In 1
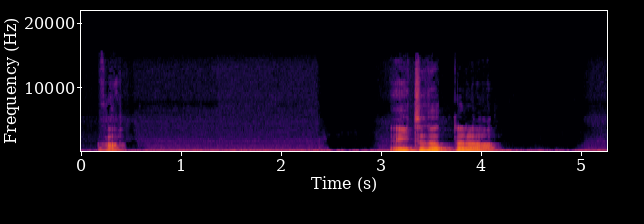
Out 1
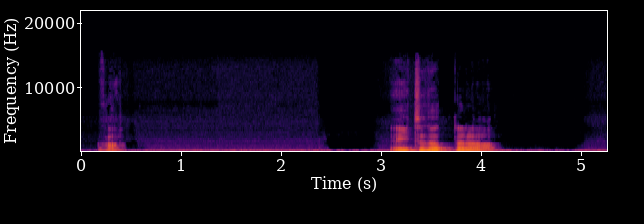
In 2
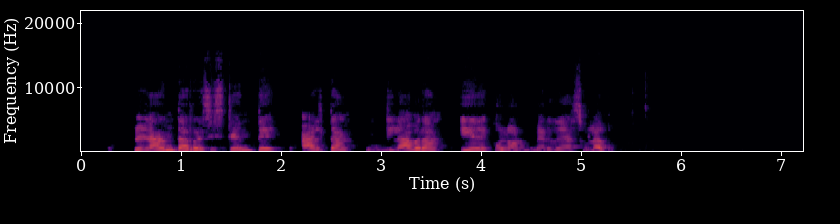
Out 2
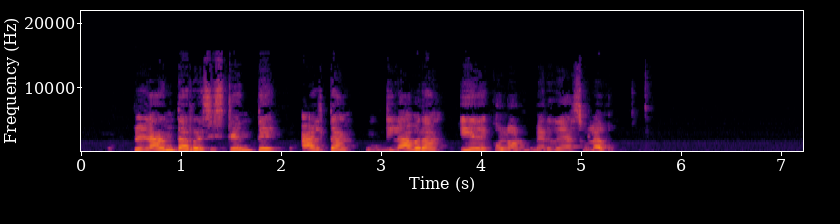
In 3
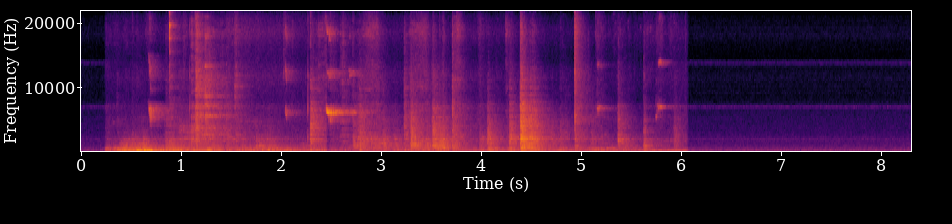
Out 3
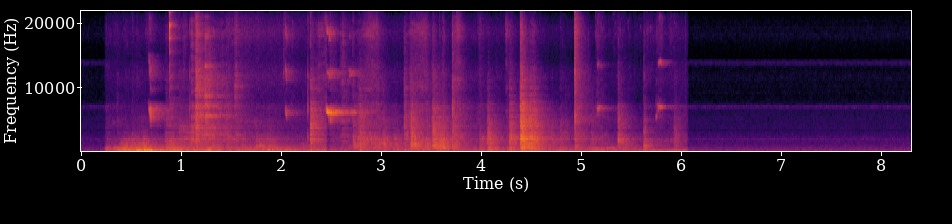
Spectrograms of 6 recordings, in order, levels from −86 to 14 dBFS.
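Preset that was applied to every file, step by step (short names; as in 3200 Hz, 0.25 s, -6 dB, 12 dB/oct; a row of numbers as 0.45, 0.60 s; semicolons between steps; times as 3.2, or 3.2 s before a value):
notch 3400 Hz, Q 28; match loudness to -23 LUFS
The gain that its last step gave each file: -2.0, +16.0, -1.0 dB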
